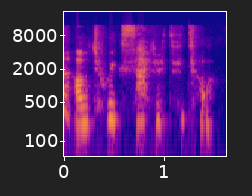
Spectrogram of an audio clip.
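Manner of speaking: soft laughing, voice giving way; real laugh breaking up a quiet apology; too excited to talk. Real, not acted. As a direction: laugh softly through the words. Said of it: "sorry, just my voice is like".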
